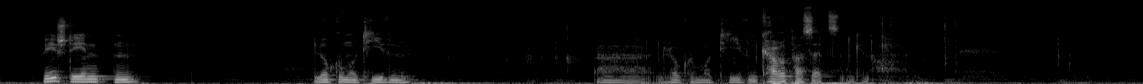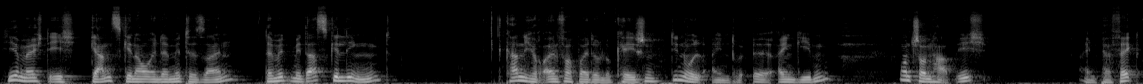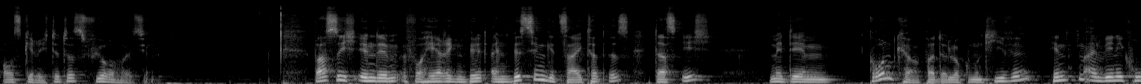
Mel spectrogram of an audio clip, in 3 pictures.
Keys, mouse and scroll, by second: 4.2 middle click, 5.2 middle click, 5.6 KP_7, 6.5 shift+middle click, 6.8 shift+middle click, 7.2 middle click, 8.8 g, 17.5 click, 20.8 middle click, 24.3 middle click, 25.5 click, 26.2 middle click.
